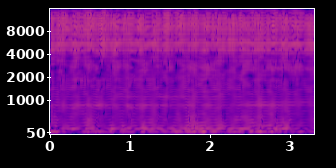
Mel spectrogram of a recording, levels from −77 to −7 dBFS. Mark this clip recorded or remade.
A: remade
